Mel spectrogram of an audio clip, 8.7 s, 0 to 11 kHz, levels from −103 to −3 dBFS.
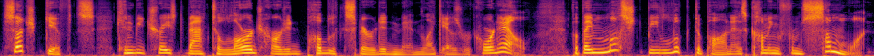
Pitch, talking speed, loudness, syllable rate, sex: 160 Hz, 180 wpm, -21 LUFS, 4.8 syllables/s, male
